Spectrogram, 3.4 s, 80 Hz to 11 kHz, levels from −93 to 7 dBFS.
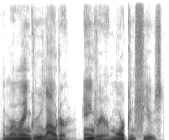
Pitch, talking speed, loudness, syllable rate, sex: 100 Hz, 125 wpm, -17 LUFS, 4.3 syllables/s, male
